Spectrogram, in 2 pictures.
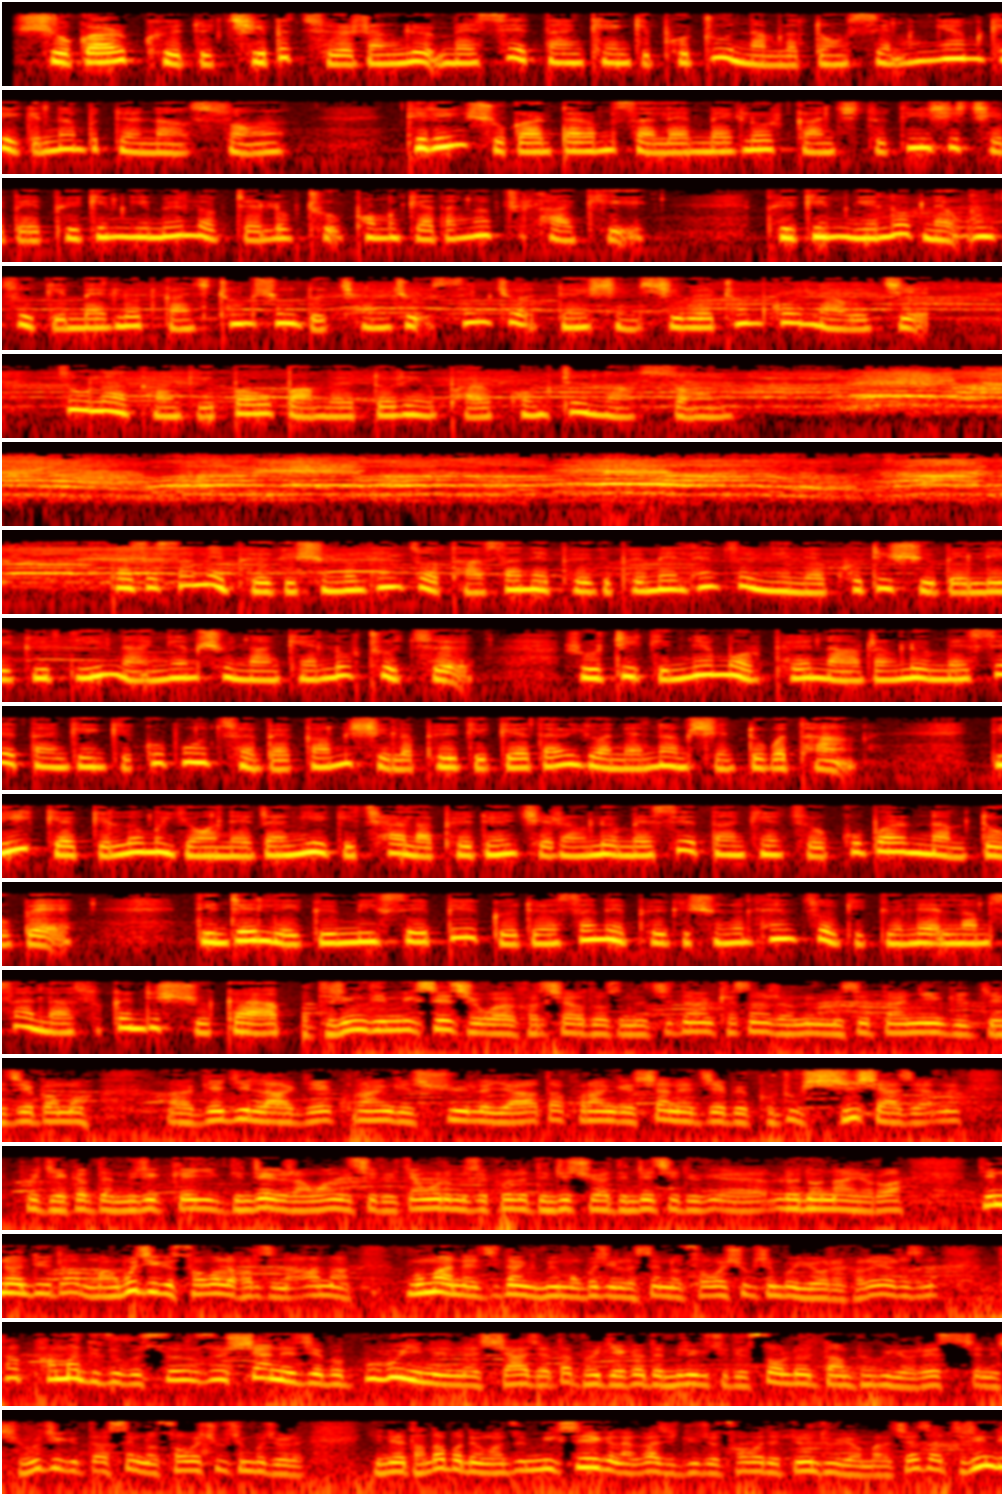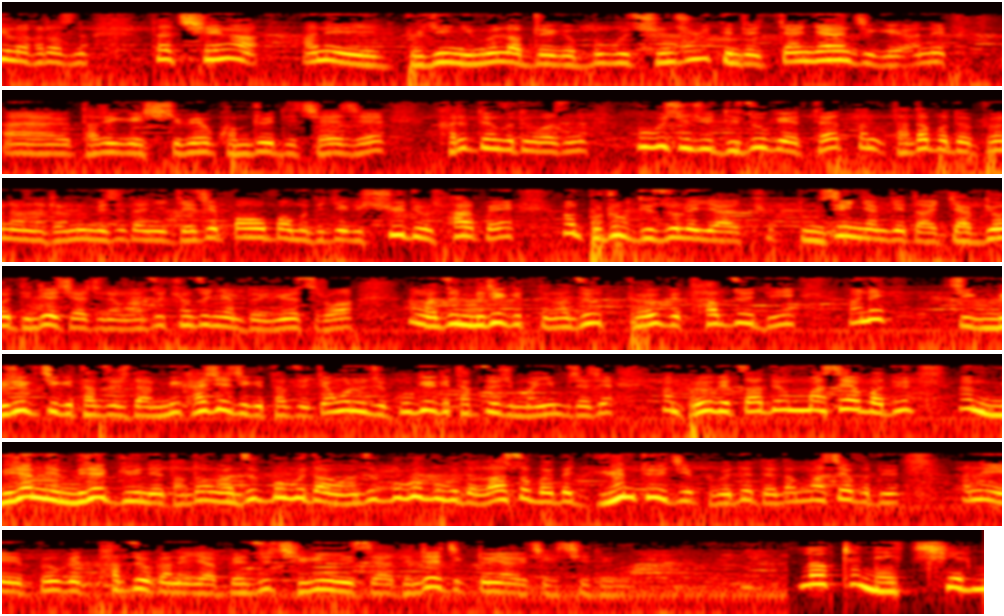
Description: ས་གནས་ནས་བཏང་བའི་གནས་ཚུལ་ཅིག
